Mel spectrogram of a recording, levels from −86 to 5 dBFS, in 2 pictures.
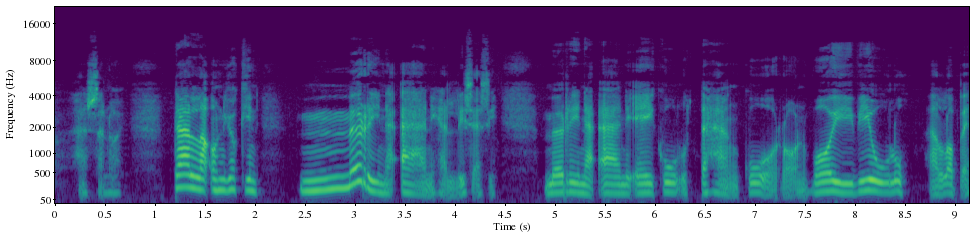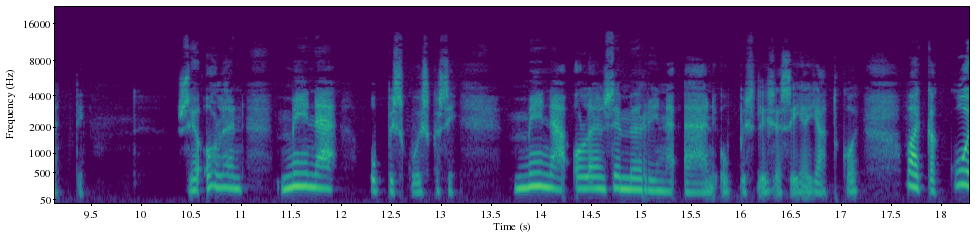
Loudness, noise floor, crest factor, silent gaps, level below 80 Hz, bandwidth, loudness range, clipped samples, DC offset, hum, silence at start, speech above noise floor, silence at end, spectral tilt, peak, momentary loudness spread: -24 LUFS; -63 dBFS; 24 dB; none; -68 dBFS; 13.5 kHz; 8 LU; under 0.1%; under 0.1%; none; 0.2 s; 38 dB; 0 s; -4.5 dB/octave; -2 dBFS; 17 LU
